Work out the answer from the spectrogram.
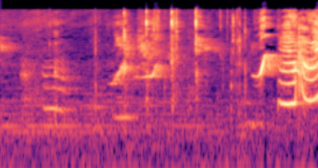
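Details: Pet parrot indoors, the talking bird that says "mitthu" and "mummy", mostly quiet with scattered clicks before ending in a loud, harsh, bending squawk.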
